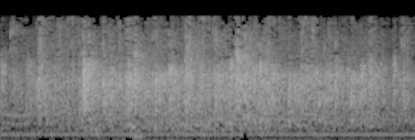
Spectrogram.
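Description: An audience claps steadily for about four seconds, a dense, even wash of many hands at moderate loudness with no voices over it.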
